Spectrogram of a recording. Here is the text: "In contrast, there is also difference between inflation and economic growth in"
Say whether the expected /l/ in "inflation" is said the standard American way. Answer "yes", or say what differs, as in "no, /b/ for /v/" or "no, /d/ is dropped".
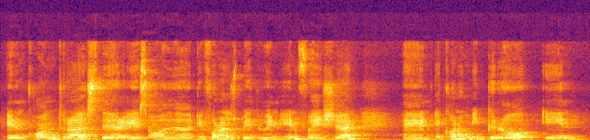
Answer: yes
